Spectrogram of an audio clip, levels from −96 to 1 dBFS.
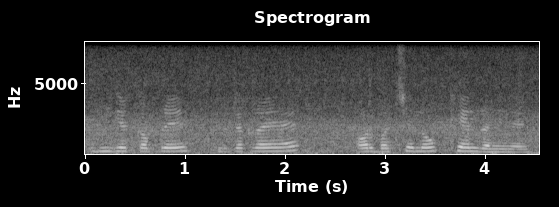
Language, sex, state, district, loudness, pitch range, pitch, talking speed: Hindi, female, Uttar Pradesh, Budaun, -27 LUFS, 235-255 Hz, 245 Hz, 160 wpm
